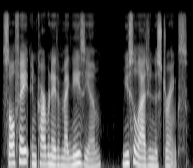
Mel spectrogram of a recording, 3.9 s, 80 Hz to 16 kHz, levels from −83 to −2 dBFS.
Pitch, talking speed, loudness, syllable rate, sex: 175 Hz, 110 wpm, -17 LUFS, 5.5 syllables/s, female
